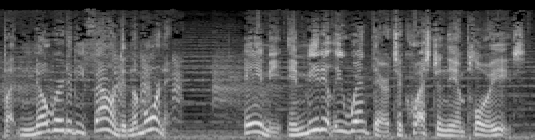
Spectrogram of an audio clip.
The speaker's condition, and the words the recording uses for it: No condition.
